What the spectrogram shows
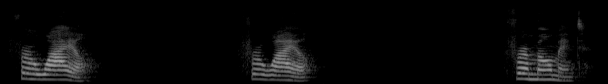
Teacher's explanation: Let's look at what happens to for. We reduce the O and it becomes a.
